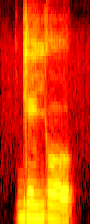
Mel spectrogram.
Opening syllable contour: low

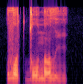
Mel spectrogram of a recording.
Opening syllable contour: falling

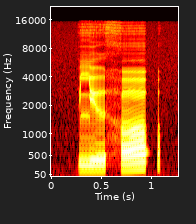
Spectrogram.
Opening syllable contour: low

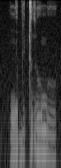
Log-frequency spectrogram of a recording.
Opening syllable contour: low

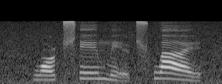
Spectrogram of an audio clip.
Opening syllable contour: rising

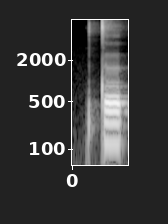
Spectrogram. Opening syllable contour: high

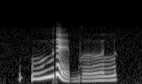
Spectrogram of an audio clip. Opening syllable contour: rising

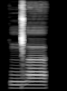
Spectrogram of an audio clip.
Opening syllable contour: high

